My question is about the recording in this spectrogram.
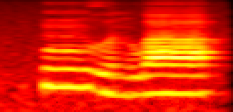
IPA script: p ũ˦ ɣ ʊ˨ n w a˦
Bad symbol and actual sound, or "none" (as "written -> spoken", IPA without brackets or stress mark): none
